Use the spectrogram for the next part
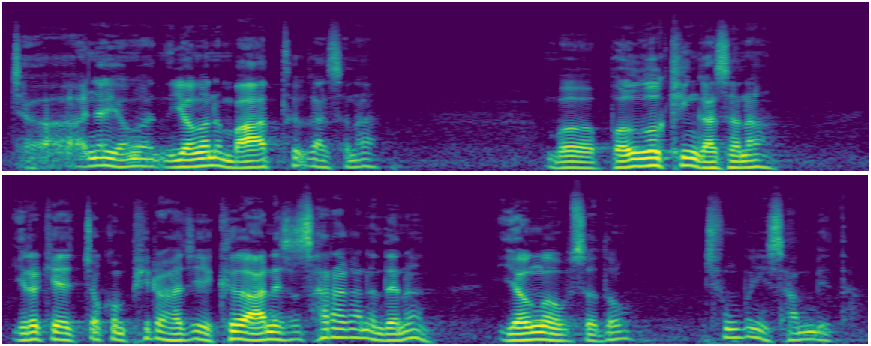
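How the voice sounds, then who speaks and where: A middle-aged man preaching a sermon as a pastor, folksy and self-deprecating, with slow deliberate phrasing that rises on key words. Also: mid-range voice, darkish tone. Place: church sanctuary.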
